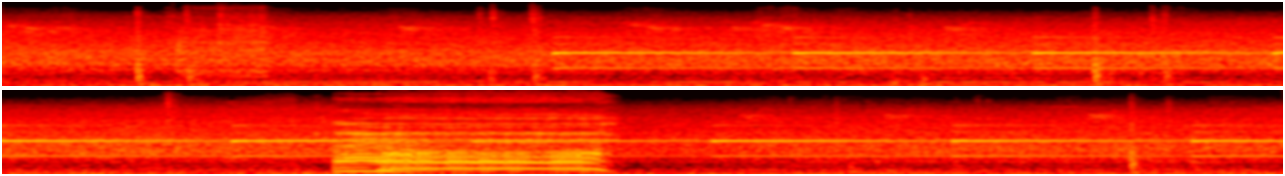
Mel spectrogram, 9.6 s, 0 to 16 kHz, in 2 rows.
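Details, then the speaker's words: 2006 Lexus IS 250 that sat nearly a year, new battery fitted: steady electronic tone then a loud chime, brake-pedal prompt, car won't start; cause unresolved. "Alright, you guys, so unfortunately I wasn't able to get the car started. I do have a couple more ideas, but I have to bring someone else that can help me out with it."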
